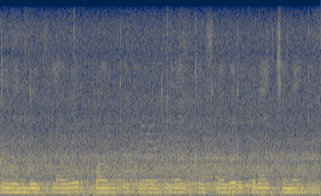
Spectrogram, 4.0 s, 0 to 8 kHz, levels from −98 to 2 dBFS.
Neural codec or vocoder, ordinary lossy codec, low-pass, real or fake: none; none; none; real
